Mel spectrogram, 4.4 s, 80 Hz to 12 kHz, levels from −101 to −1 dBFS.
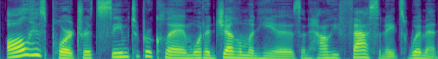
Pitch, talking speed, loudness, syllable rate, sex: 175 Hz, 220 wpm, -18 LUFS, 5.7 syllables/s, female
